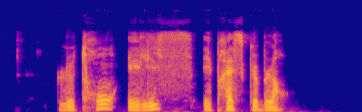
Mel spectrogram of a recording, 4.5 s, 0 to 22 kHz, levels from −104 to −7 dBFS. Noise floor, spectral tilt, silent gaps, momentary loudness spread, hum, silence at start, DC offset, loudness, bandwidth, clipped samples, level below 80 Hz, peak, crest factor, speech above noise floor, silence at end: under -90 dBFS; -5 dB/octave; none; 9 LU; none; 0.7 s; under 0.1%; -25 LUFS; 7.2 kHz; under 0.1%; -56 dBFS; -4 dBFS; 22 dB; over 66 dB; 1 s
